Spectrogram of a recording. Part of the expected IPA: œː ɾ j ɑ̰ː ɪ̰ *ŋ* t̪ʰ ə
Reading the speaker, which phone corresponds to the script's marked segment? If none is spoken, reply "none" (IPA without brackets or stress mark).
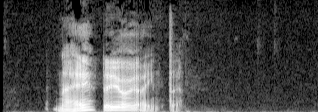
n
